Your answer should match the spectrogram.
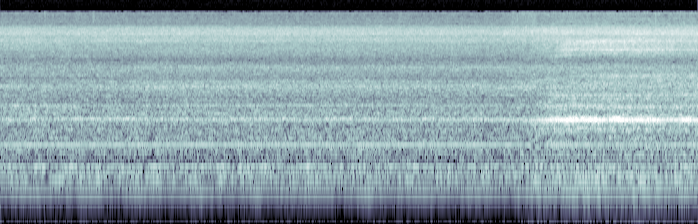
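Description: Tefal Easy Fry & Grill air fryer running: a steady whir with a hum, rising a little about eight seconds in.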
